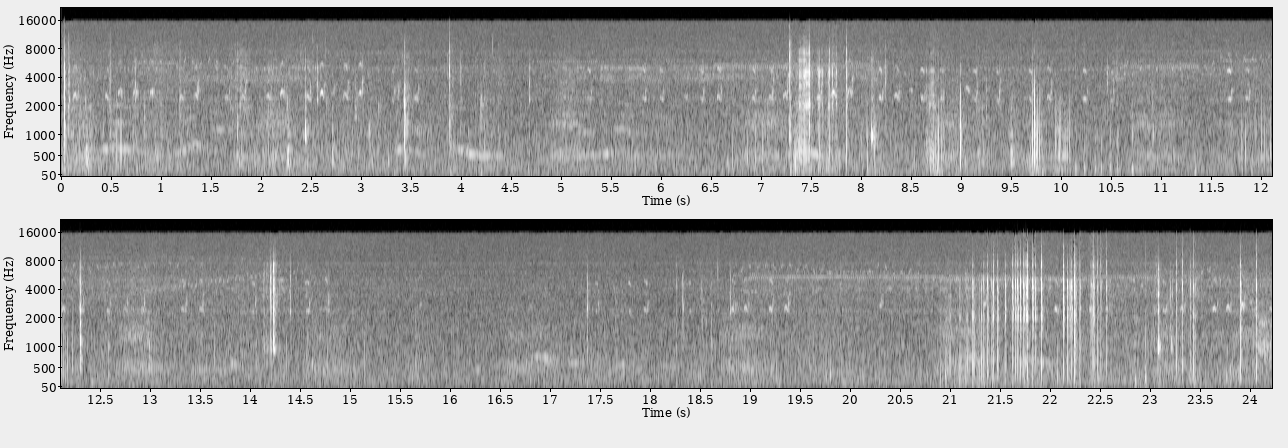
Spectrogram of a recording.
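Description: Small chicks shuffle and scratch against a plastic tray.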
